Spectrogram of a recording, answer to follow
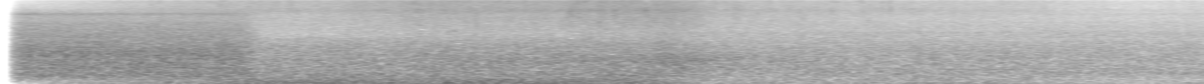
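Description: Shallow stream running over rocks: a steady rush of water that gets somewhat quieter after about three and a half seconds.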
